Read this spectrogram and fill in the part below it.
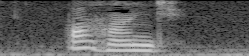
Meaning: demand, claim
- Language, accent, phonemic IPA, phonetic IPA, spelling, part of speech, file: Armenian, Eastern Armenian, /pɑˈhɑnd͡ʒ/, [pɑhɑ́nd͡ʒ], պահանջ, noun, Hy-պահանջ.ogg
